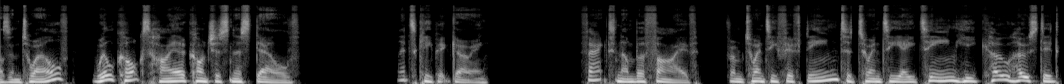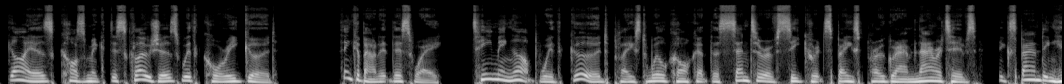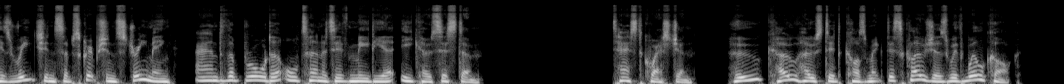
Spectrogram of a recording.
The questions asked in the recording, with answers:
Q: Who co-hosted Cosmic Disclosures with Wilcock?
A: Correct answer, Corey Good.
